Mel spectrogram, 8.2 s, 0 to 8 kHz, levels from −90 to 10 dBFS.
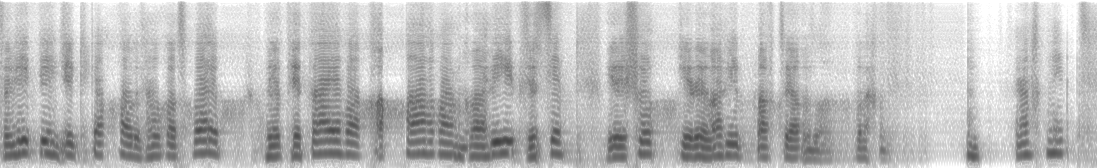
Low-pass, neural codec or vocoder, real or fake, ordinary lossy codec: none; codec, 16 kHz, 0.5 kbps, FreqCodec, smaller model; fake; none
